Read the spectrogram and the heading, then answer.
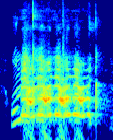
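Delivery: speaking in Jeolla dialect. Imitating someone's reaction behind a door, imitating excited Jeolla speaker. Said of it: "내가 흉내 한번 내볼게요".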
